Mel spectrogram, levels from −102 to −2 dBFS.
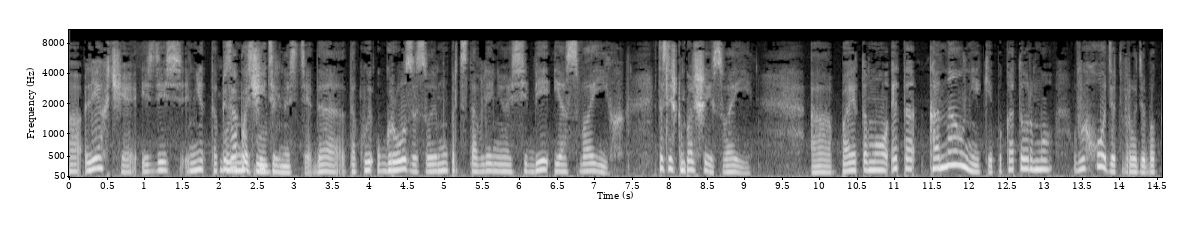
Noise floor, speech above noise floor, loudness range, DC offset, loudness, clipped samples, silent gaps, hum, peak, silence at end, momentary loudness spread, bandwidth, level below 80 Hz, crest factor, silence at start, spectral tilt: -38 dBFS; 19 dB; 3 LU; under 0.1%; -20 LUFS; under 0.1%; none; none; -2 dBFS; 0.05 s; 9 LU; 8.8 kHz; -42 dBFS; 18 dB; 0 s; -5.5 dB/octave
